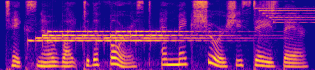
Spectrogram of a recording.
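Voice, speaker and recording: A woman's voice: on the low side, animated, a little slow, over loud music. A woman voicing a vain, jealous storybook queen with an imperious, formal manner. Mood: scheming.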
